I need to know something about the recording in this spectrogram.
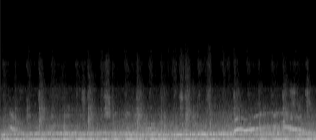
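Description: Loud music with a steady pulsing beat from a Break Dance fairground ride's sound system, with riders shouting and cheering over it, a few cries rising near the end.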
